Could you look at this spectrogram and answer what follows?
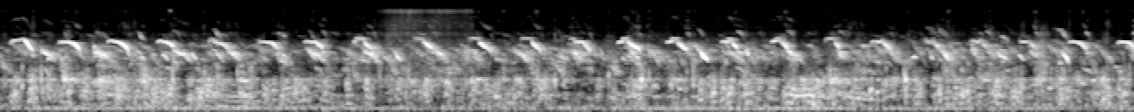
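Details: Farm chickens calling while being fed: a dense, continuous chorus of high, thin peeps, each slurring sharply downward, overlapping from many birds at an irregular, rapid pace, with a faint low hum underneath.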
